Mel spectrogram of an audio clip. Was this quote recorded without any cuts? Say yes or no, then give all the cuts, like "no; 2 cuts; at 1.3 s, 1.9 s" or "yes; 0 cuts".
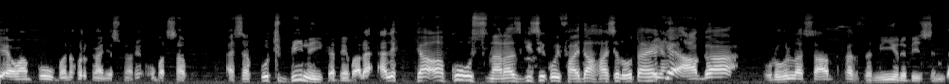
no; 1 cut; at 4.1 s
